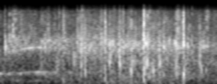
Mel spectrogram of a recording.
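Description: An audience at a Microsoft Build after-party event breaks into quick, scattered applause, with voices talking over the clapping.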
